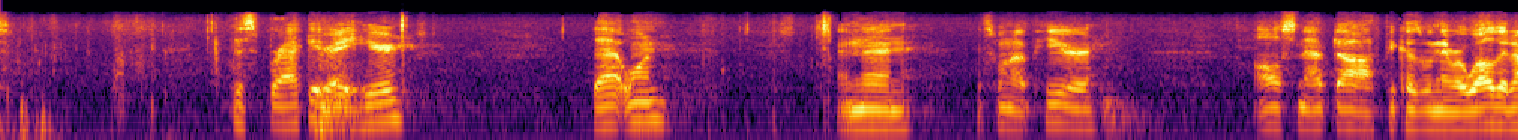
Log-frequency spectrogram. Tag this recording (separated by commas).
Speech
